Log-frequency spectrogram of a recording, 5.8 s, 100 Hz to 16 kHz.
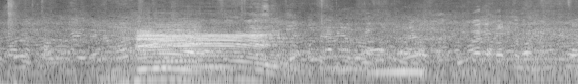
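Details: Dairy cow of an improved breed at the Aftabganj cattle market in Dinajpur on 19 December 2024: a low, drawn-out harmonic moo lasting about two seconds, with a shorter lowing call later, over steady crowd chatter and talk.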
